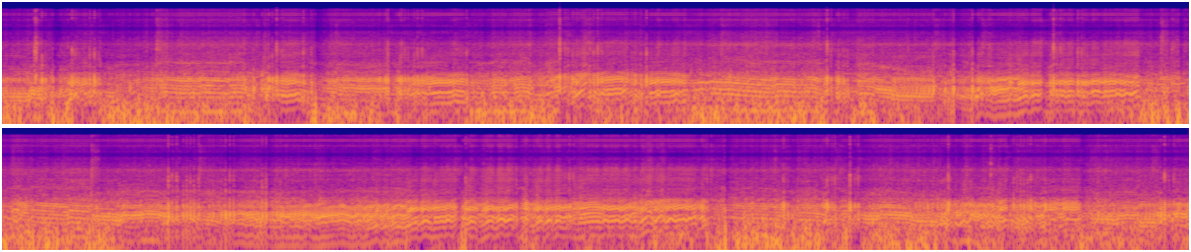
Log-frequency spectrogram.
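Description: Dirt bike engine revving up and down over and over as the bike is ridden hard along a tight, winding single track, with scattered knocks and clatter from the bike over the bumps.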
